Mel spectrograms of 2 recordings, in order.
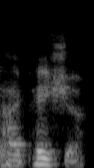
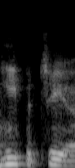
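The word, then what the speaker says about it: Hypatia: righteous I see they're pronouncing it heppa here so I might have been pronouncing it incorrectly when I said hpaa uh so they're saying hipatia I'm going to I guess I'll go with that fall to Forever a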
